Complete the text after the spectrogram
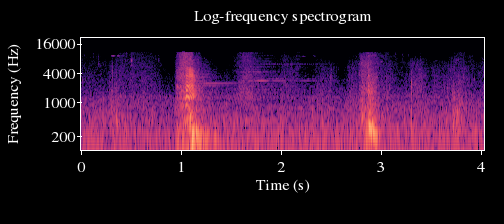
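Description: A sword swishes through the air with a bright magical whoosh.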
